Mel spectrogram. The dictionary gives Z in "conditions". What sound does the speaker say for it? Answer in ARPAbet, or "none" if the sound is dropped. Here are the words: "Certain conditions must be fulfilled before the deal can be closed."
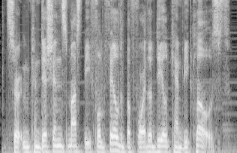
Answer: Z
